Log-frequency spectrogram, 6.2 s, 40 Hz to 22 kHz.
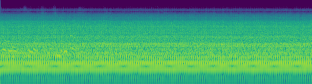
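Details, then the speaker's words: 4500 W generator on a 30 A RV service running both 15,000 and 13,500 BTU RV air conditioners fitted with soft starts: a steady, even drone with a constant low hum and no surge or dip. It carries the load smoothly. "okay so the question was will a 15 000 and a 13 5 run with this all star rv on both of them on a 30 amp service the answer is yes with power to spare transition of the compressor is kicking in so much smoother"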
